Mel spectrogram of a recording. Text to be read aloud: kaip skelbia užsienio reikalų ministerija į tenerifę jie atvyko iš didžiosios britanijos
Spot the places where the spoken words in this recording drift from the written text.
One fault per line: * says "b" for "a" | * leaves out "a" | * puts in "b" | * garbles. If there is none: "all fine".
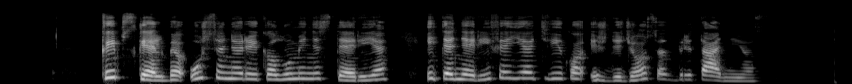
all fine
